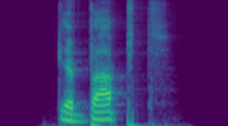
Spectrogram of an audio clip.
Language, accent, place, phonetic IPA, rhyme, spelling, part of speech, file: German, Germany, Berlin, [ɡəˈbapt], -apt, gebappt, verb, De-gebappt.ogg
- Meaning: past participle of bappen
